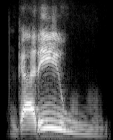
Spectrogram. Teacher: Dois gamas aqui, o gama duplicado, geminado. Então, o primeiro fica nasalizado. Angareu. Olha aqui um ditongo, gareu.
